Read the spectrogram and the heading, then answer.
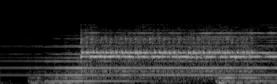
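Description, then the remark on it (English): A telephone bell rings loud in a hotel room, a shrill, continuous metallic jangle that swells in after a quieter start and keeps going, with a faint low rumble underneath. “He walks over to the phone and hesitates before lifting the receiver.”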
